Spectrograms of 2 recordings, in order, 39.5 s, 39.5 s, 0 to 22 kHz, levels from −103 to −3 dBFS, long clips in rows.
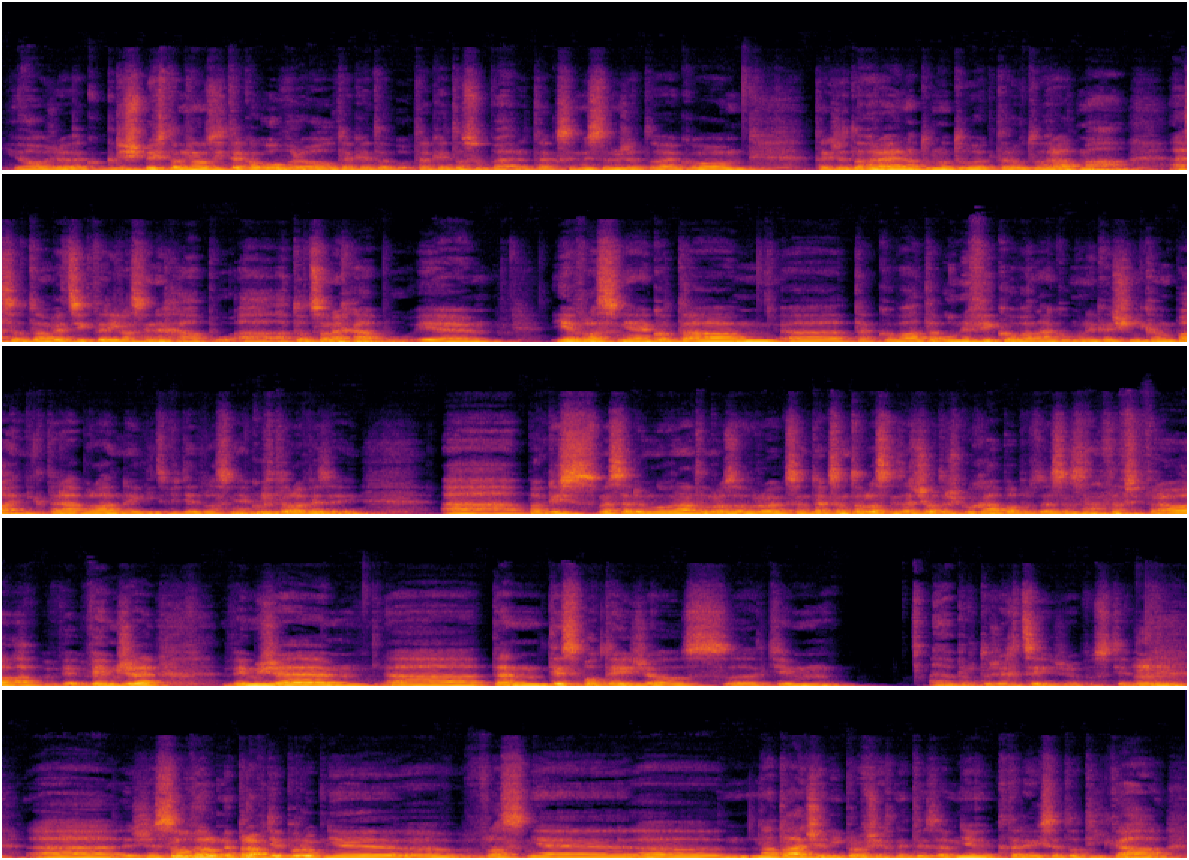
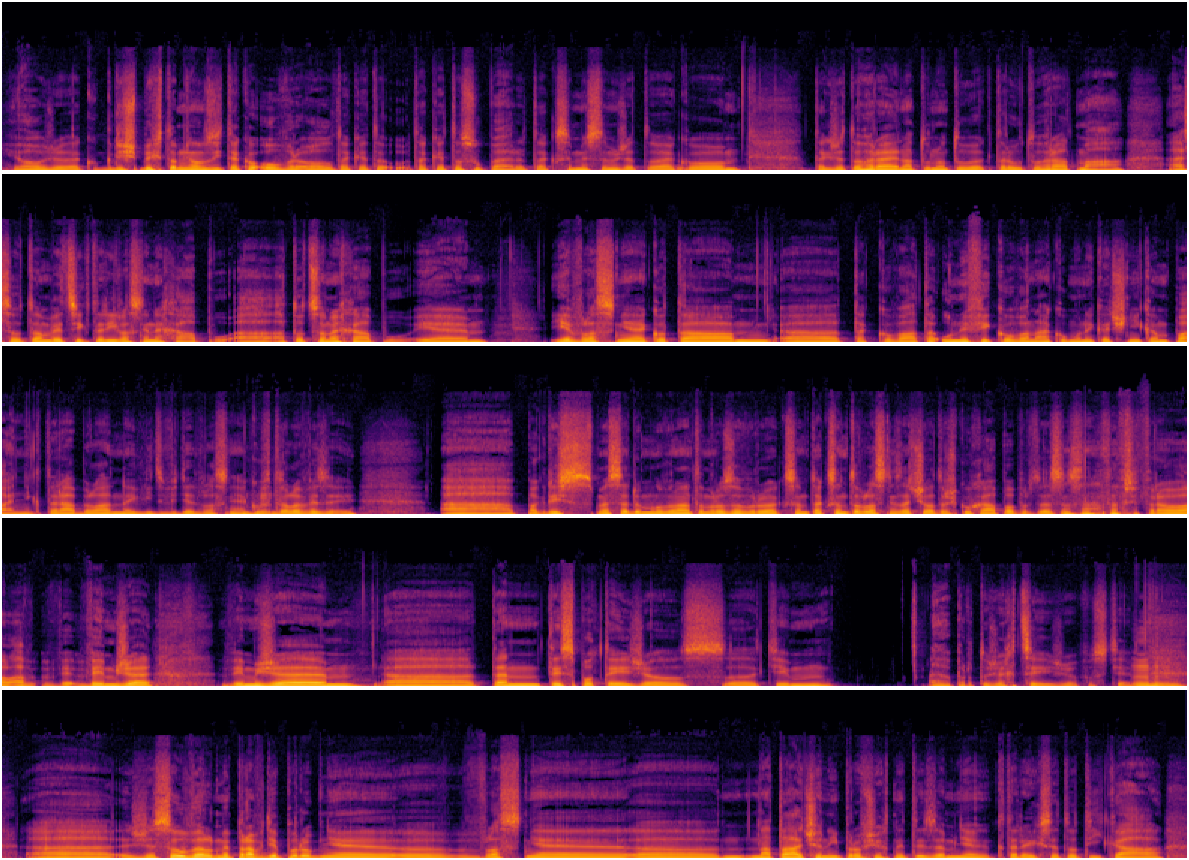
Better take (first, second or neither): second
